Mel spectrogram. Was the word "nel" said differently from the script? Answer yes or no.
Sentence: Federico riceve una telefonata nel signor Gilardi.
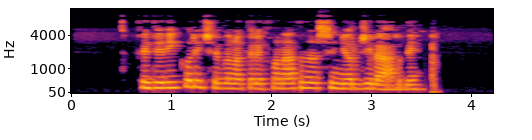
yes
